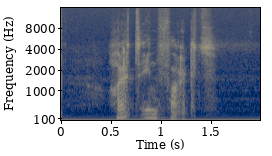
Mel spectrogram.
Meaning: myocardial infarction, heart attack
- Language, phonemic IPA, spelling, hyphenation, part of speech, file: Dutch, /ˈhɑrtɪɱˌfɑrəkt/, hartinfarct, hart‧in‧farct, noun, Nl-hartinfarct.ogg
